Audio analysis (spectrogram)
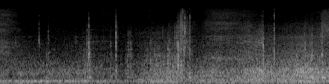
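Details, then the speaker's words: Cummins diesel in a 1942 Chevy truck after sitting: quick uneven cranking beat, three or four per second, with soft strokes and no firm compression pulses. Owner suspects a stuck-open valve; injector pump power and prime not yet checked. "i can hear a lack of compression when it turns over so that's not good"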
